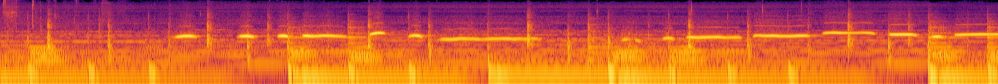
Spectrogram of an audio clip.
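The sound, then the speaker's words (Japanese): Mouth whistling from a person asked to show whether they can whistle: a clear, mid-pitched tune of short wavering notes that runs steadily throughout, with low background hum beneath. “口笛うまく吹ける？ どれどれ”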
